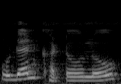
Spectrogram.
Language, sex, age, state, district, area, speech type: Sindhi, female, 60+, Rajasthan, Ajmer, urban, spontaneous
